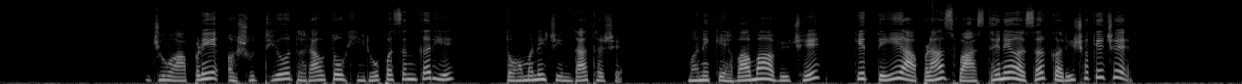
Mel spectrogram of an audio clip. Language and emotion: Gujarati, fearful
